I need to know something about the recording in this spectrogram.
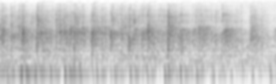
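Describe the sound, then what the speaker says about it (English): An audience at a creative arts masterclass workshop gives a warm round of applause, steady clapping from many hands held at moderate volume throughout. "Let's give a big clap for Riaz Rafael."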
